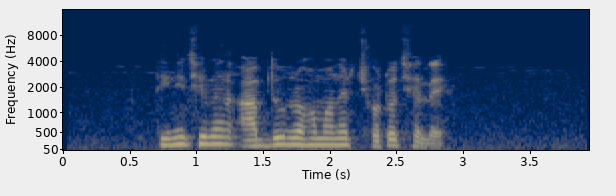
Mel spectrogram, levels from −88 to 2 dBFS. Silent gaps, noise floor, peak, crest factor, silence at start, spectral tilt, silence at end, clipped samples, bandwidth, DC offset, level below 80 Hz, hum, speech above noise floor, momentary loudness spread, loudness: none; -64 dBFS; -14 dBFS; 16 dB; 0.75 s; -9 dB/octave; 1.1 s; under 0.1%; 7.4 kHz; under 0.1%; -60 dBFS; none; 35 dB; 9 LU; -29 LUFS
